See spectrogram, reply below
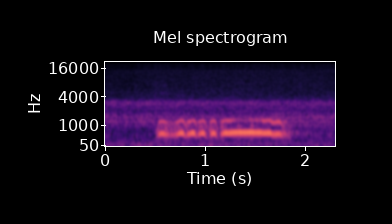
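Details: Male Tawny Owl at night in a forest in Bonghwa, Gyeongbuk, Korea, in the breeding season, nesting in an old chestnut tree; the call signals he has brought prey. One drawn-out, mid-pitched call, wavering then steady for about a second, over faint hiss.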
